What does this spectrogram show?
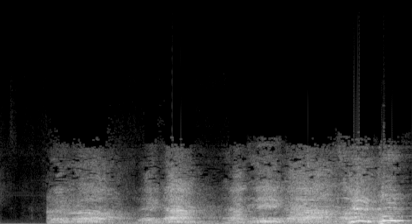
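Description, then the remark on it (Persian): A large crowd of Lebanese people and Palestinian refugees at a rally in Beirut's southern suburb chants loudly in support of the Palestinian people, in rhythmic, surging waves of shouted slogans, many voices rising and falling together in a steady cadence. “فریاد حمایت از مردم فلسطین در زاویه جنوبی بیروت، جمعی از لبنانی ها و آوارگان فلسطینی ساکن این کشور در تجمعی ضمن محکومیت جنایات رژیم صهیونیستی به ویژه در باریکه غزه مقاومت را تنها راه آزادی اراضی اشغالی دانستند.”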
